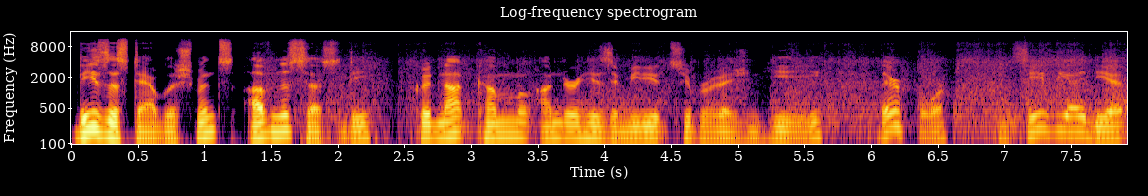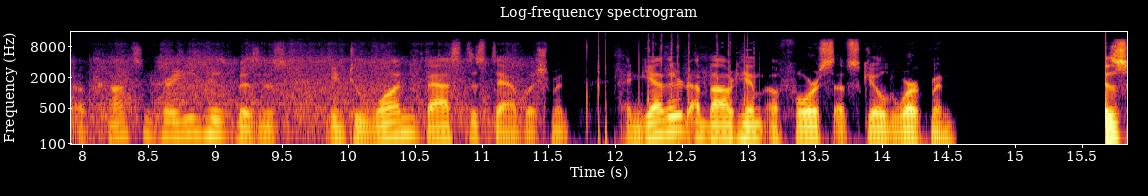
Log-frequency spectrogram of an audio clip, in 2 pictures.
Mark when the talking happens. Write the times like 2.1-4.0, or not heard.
0.0-14.6.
